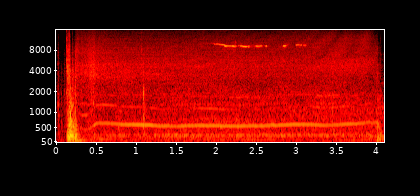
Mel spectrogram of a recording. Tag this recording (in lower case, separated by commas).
squeak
